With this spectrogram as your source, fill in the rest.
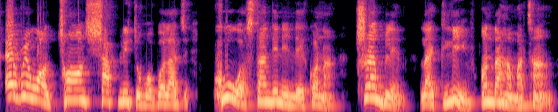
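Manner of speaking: ordinary delivery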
